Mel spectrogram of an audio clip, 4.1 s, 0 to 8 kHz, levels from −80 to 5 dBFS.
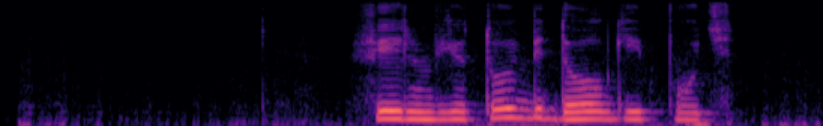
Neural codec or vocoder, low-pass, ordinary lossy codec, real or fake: none; 7.2 kHz; none; real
